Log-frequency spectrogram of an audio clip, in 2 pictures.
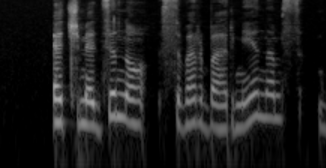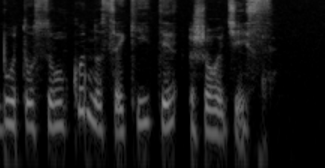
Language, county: Lithuanian, Alytus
